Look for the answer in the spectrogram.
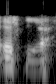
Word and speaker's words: Ishbia: Is it Ishbia or Ishbia? – Yeah, Ishbia. Yeah, Ishbia, who decided he'd rather go have a stake in the Chicago White Sox than the Twins, which is really interesting.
